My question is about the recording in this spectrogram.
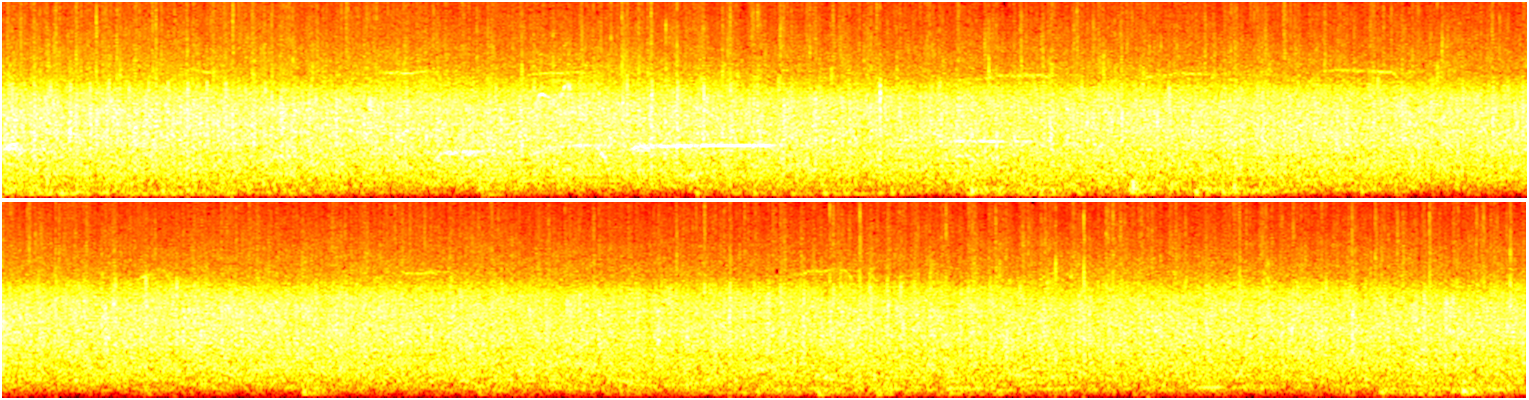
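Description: Sustained audience applause, easing off a little as it goes on.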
